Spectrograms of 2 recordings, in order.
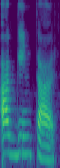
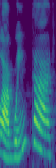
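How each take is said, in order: First: The u after the g is silent. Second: The u after the g is pronounced. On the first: The speaker calls it wrong. "eu não vou falar aguentar" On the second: The speaker calls it right. "eu falo aguentar"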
